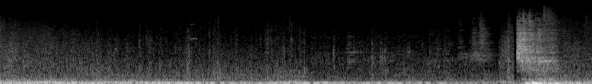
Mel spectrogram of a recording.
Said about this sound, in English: Puts a round into the Udez again.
